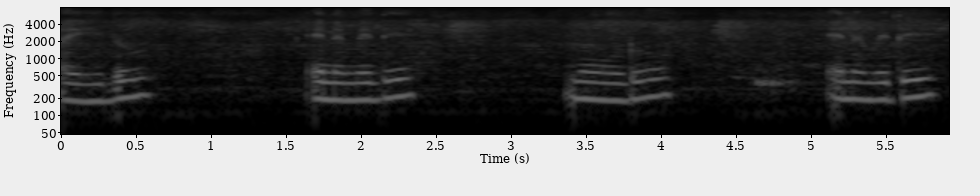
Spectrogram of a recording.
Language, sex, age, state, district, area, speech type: Telugu, female, 30-45, Telangana, Adilabad, rural, read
